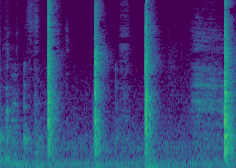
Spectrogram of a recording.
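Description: Three sharp clicks from a man's hands, evenly spaced about half a second apart.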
